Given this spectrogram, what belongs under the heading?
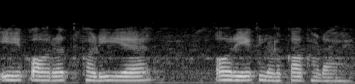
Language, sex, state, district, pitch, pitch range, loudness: Hindi, female, Uttar Pradesh, Shamli, 185 Hz, 175-195 Hz, -18 LUFS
